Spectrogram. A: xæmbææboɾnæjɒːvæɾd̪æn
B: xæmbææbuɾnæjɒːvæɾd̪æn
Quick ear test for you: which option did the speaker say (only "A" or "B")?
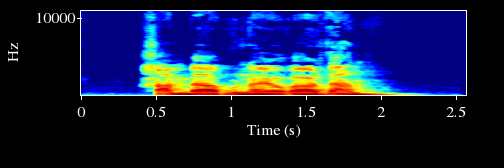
B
